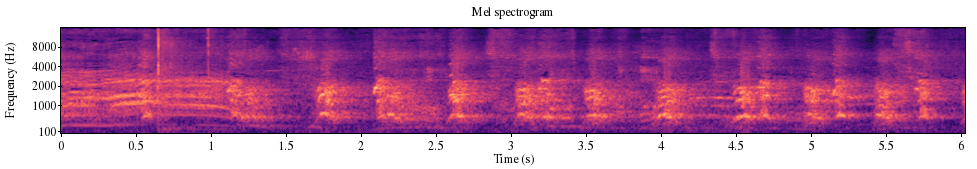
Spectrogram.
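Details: A young, trained German Shepherd puppy barks repeatedly. A drawn-out vocal sound opens the sequence, then short, punchy barks follow roughly twice a second in a steady, insistent run.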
